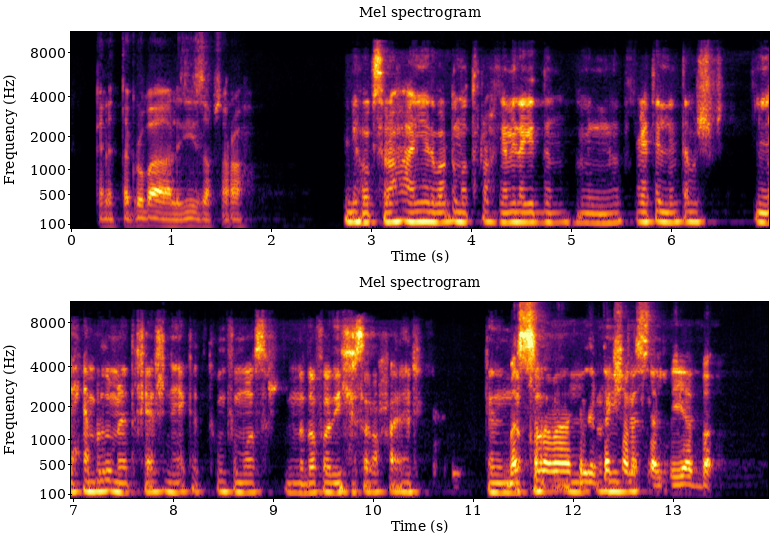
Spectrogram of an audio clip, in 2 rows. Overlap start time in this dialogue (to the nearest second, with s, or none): 11 s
